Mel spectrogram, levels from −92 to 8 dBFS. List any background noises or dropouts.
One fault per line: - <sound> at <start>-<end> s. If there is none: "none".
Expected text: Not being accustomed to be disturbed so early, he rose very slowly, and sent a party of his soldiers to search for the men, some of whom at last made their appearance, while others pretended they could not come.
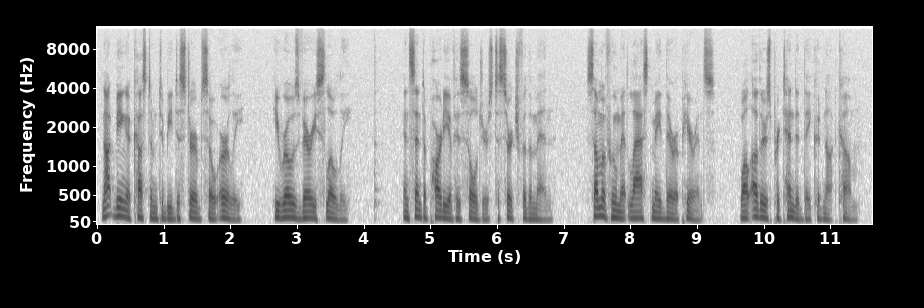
- tap at 4.1-4.3 s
